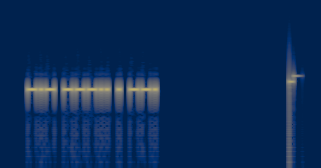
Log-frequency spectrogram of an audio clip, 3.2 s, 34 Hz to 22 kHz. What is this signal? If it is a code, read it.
Morse code, heard as a keyed tone, about 40 wpm, 700 Hz. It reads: K8EG
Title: USA Call Signs - 4 Characters - 6x Character Spacing - 40wpm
